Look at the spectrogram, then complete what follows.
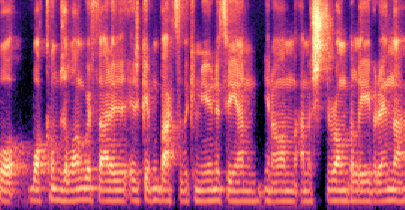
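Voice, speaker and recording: With a Liverpool accent, a man speaks at a very fast pace with hardly any pauses, his fairly low pitch held in monotone, flat intonation. Audible room echo surrounds him. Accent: Scouse (Liverpool). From Liverpool, England. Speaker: property developer. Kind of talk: investment webinar presentation. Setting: video call webinar.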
